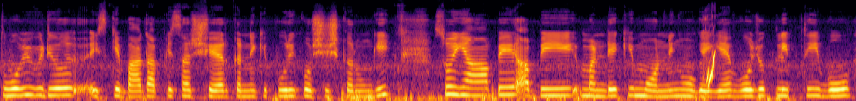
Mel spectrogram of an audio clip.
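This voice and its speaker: A woman's voice: fairly high pitch, fairly even intonation, measured pace, background noise. A young woman vlogger chatting casually to her viewers in a rambling way, often slipping in English words. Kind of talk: casual family vlog chat.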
